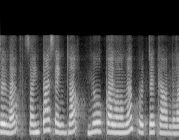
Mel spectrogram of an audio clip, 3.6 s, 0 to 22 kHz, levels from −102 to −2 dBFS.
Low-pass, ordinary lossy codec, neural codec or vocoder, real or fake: none; none; codec, 16 kHz, 0.5 kbps, FreqCodec, smaller model; fake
